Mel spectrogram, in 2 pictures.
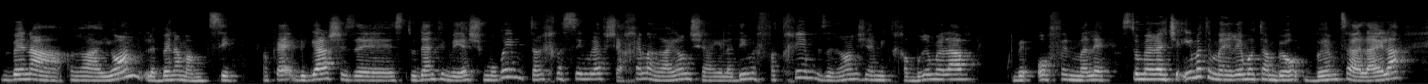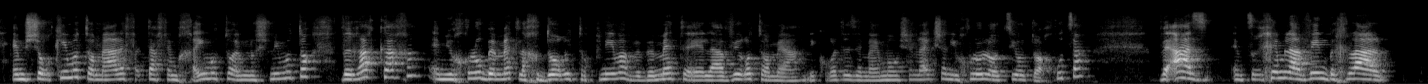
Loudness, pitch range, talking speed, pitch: -25 LUFS, 200-250 Hz, 150 wpm, 225 Hz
